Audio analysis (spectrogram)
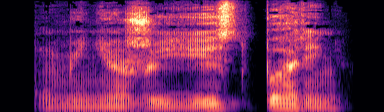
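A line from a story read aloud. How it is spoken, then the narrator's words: Mumble. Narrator (Russian): пробормотала Силвия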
